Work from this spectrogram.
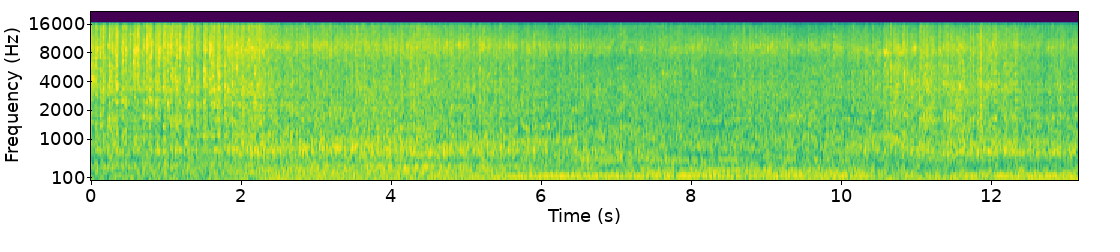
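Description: A straight-piped 440 cubic inch V8 with no mufflers idles on an off-road race truck, a loud, deep, continuous rumble close by with slight lope throughout.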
